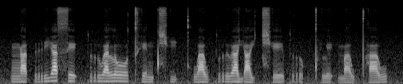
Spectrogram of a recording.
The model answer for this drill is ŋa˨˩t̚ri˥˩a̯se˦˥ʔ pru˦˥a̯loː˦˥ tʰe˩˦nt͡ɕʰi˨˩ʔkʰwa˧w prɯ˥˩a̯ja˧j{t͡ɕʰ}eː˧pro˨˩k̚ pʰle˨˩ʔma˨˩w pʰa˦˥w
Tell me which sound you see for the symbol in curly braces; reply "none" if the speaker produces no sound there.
t͡ɕʰ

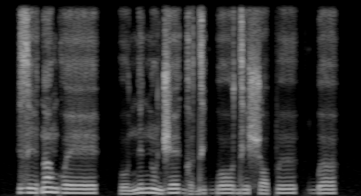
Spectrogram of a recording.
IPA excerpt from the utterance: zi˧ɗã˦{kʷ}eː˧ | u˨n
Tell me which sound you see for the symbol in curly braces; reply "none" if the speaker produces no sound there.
ɡʷ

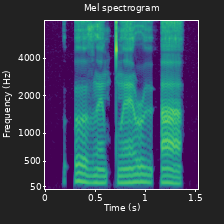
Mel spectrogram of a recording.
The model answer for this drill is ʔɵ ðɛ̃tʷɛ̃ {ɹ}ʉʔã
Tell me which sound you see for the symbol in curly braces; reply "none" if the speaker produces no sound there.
ɹ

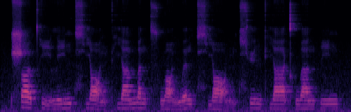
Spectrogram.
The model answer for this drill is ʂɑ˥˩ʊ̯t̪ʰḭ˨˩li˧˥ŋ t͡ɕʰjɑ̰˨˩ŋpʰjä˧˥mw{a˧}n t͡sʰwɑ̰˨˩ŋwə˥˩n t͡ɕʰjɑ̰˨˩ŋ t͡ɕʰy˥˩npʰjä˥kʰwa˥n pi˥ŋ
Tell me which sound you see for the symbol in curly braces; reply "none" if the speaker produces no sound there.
a˧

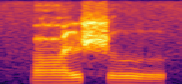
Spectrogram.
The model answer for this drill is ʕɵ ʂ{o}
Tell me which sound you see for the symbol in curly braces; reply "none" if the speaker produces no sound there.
o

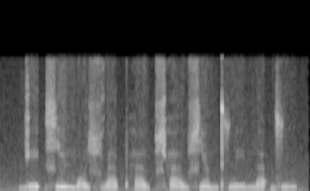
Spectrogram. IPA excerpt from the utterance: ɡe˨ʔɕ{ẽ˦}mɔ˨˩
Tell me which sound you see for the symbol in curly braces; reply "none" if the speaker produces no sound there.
ẽ˦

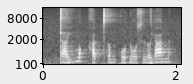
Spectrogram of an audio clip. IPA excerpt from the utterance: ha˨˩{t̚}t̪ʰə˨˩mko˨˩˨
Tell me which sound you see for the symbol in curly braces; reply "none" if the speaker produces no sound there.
t̚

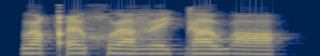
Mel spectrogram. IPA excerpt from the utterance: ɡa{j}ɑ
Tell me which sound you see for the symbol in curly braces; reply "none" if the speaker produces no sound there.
w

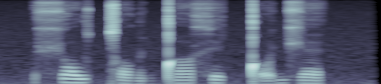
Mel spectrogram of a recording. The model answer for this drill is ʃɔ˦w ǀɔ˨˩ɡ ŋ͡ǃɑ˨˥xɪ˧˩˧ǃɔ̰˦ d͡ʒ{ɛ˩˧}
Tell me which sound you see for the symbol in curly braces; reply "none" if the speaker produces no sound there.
ɛ˧˩˧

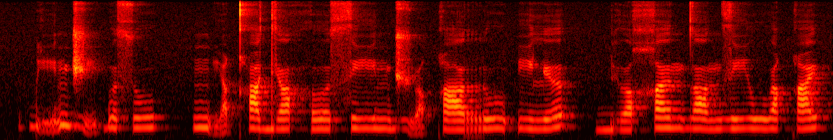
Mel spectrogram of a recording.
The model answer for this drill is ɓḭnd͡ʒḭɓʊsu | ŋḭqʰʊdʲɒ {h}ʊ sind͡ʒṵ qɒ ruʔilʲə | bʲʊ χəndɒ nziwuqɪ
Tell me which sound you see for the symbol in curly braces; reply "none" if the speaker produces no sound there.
h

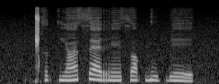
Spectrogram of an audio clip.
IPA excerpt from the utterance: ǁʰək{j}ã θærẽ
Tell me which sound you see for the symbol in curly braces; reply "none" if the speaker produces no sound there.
j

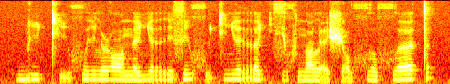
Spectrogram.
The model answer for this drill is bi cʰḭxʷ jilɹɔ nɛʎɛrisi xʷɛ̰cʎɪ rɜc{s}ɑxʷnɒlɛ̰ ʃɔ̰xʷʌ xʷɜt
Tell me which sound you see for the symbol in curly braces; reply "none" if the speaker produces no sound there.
sʲ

